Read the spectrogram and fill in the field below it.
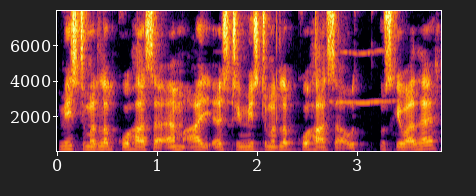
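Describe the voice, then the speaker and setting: A man teaching exam vocabulary, reading each word, spelling it out letter by letter and repeating its meaning in a steady way. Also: on the high side, moderate pace, a little hiss or hum.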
